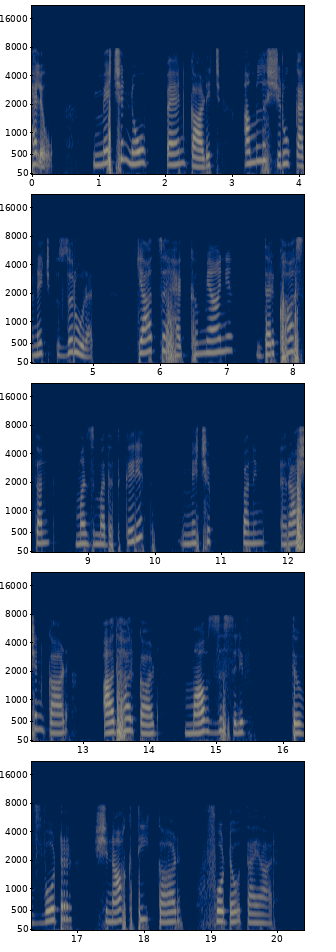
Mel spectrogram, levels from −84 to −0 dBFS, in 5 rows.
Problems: none marked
